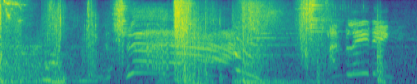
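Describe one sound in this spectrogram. A knife stabs with a wet thud.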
